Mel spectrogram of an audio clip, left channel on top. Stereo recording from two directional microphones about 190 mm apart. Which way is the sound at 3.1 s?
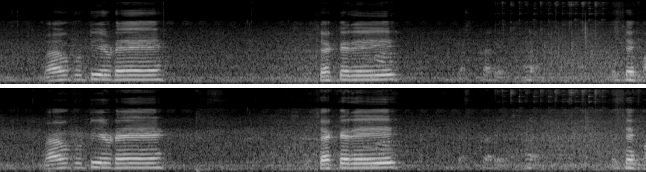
Centre (ahead or behind).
